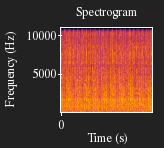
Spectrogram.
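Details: 1998 VW TDI diesel, ~500,000 miles, run on 80% waste vegetable oil; heavy uneven chuffing at the breather over rough idle. Stuck piston rings blow combustion gas into the crankcase, worsening daily; head to come off and rings replaced.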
